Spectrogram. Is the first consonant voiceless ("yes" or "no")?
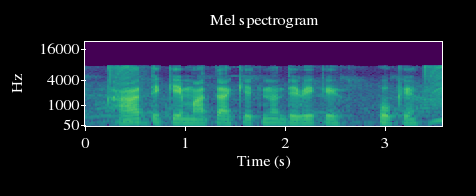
yes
